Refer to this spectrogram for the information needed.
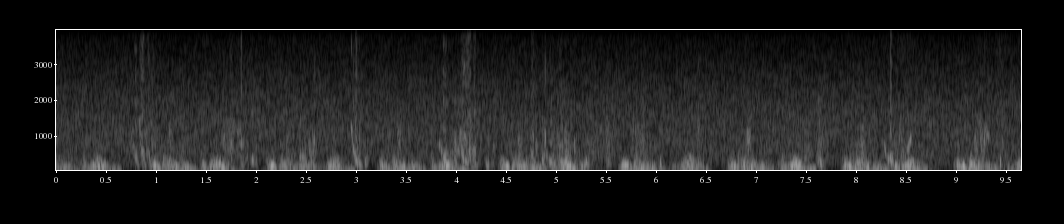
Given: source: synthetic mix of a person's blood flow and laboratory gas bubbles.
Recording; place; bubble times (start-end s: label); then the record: Doppler ultrasound of blood flow; precordium
0.75-1.02 s: bubbles
1.64-2.04 s: bubbles
2.30-2.64 s: bubbles
2.94-3.15 s: bubbles
3.81-4.41 s: bubbles
4.74-5.41 s: bubbles
5.75-5.84 s: bubbles
6.01-6.10 s: bubbles
6.39-6.48 s: bubbles
6.81-6.95 s: bubbles
7.60-7.71 s: bubbles
8.26-8.59 s: bubbles
9.21-9.37 s: bubbles
9.40-9.51 s: bubbles
From the record:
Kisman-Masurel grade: 232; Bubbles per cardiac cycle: several, 3 to 8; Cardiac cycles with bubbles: 50 to 99%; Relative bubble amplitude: moderate (0.250 to 0.450); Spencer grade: 3 (all of the cardiac periods contain showers or single bubble signals, but not dominating or overriding the cardiac motion signals); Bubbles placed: only in the low amplitude regions of the cardiac cycle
